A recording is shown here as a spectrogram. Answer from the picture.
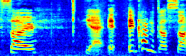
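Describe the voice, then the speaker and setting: Speaking fairly quickly, a woman talks in an English accent. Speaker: YouTuber. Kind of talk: casual chat. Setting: in a car. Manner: chatty.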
